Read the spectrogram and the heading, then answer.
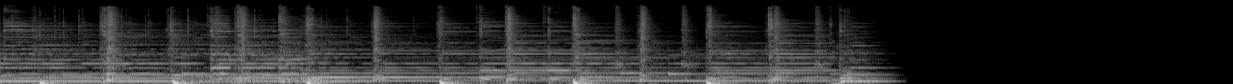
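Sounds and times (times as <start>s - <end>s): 
folksy music: 0.0s - 8.8s.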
